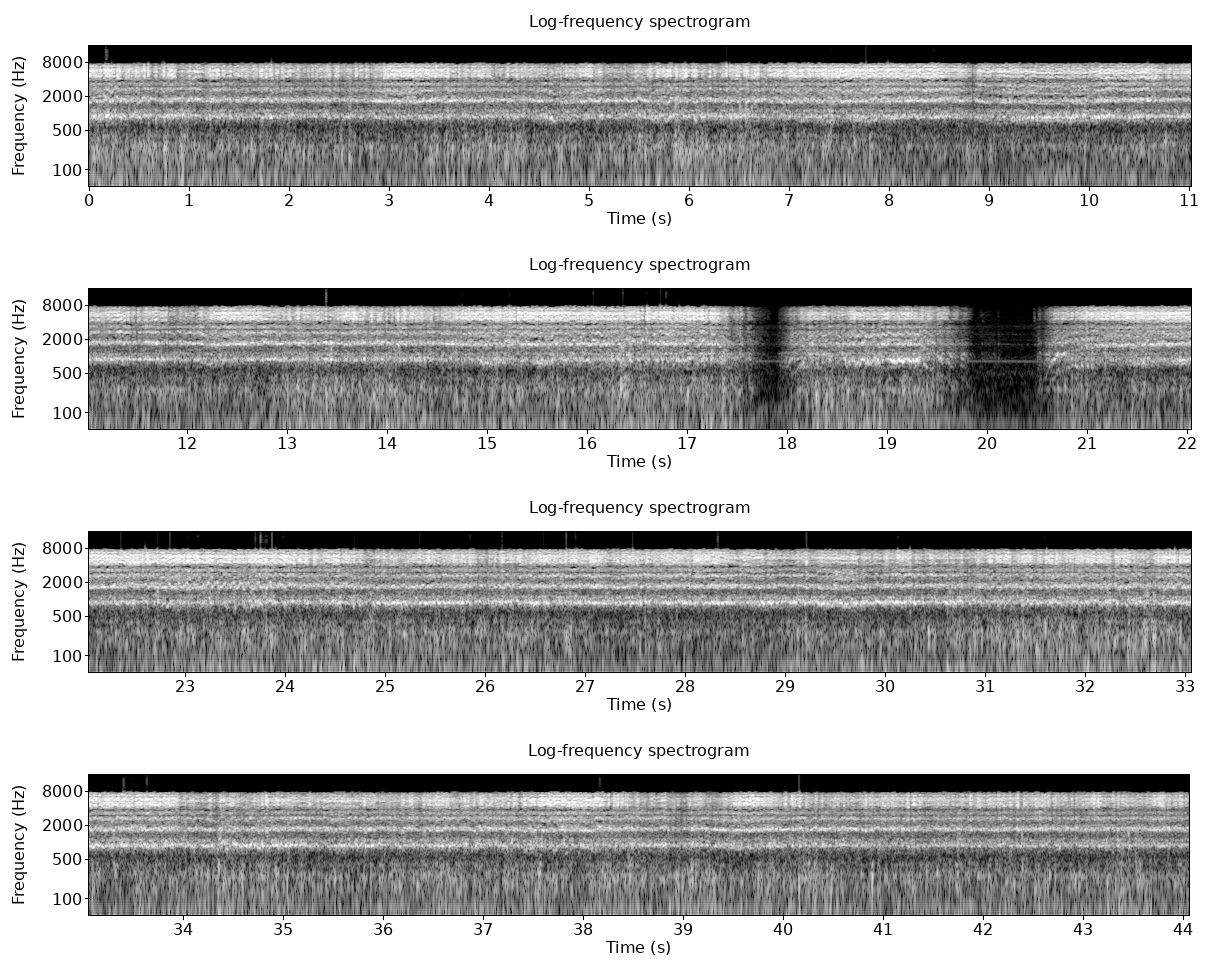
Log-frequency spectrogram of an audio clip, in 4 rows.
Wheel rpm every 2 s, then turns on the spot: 240, 230, 230, 220, 220, 230, 230, 230, 180, 110, 100, 210, 230, 230, 230, 230, 230, 220, 230, 230, 230, 240.
none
